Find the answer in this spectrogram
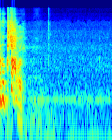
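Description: A man's voice ends in a short, breathy vocal outburst in the first half-second. This is followed by a pause holding only a faint, steady hum.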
